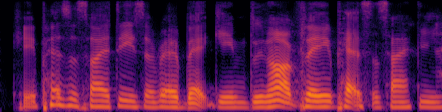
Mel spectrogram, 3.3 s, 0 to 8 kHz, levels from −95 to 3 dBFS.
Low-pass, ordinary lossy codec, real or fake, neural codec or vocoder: none; none; fake; codec, 16 kHz, 2 kbps, X-Codec, HuBERT features, trained on balanced general audio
